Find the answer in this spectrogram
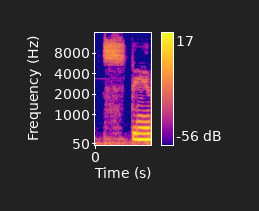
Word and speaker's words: Stein: teaching, I'm sorry that I also say Steen and Stein interchangeably. I don't know what to tell you. It's just an automatic thing, and I always hear different pronunciations. I've always heard different pronunciations of his last name. I know they said Stein for this, so I'm trying to stick with that.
